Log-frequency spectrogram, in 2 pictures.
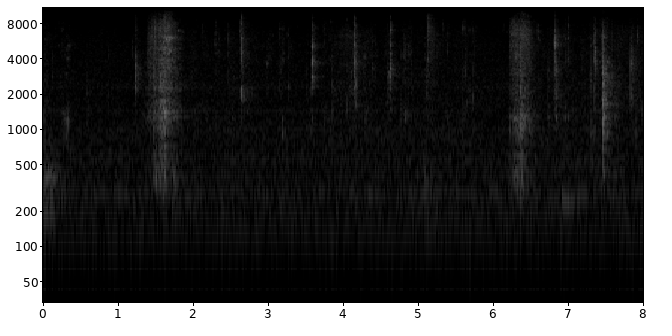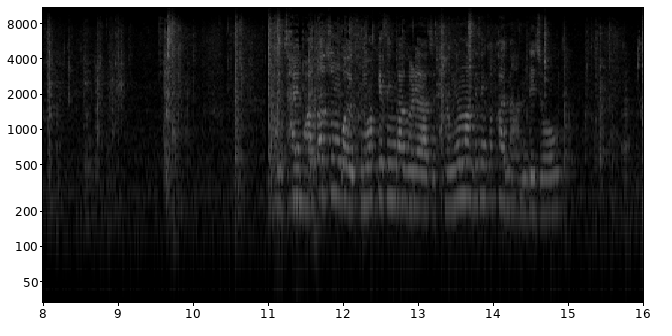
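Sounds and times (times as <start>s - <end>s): people chewing: 1.2s - 9.2s.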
